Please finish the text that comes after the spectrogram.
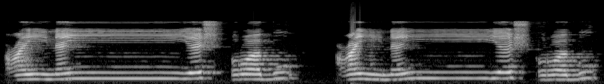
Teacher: तो उसमें से या है, तो ये भी क्या हो गया, इदगाम का कायदा में आ गया। अब यहाँ पर हमें करना है इदगाम, तो हम नून को या से मिलाएंगे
